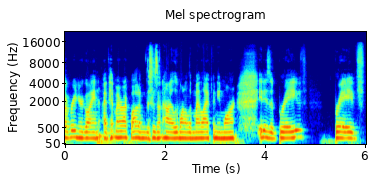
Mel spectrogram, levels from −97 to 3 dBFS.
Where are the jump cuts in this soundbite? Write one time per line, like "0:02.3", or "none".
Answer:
0:03.9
